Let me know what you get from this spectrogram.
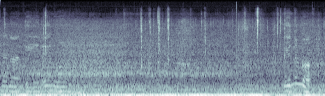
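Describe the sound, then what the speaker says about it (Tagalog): A car stuck in sand on a beach outing spins its wheels, with engine revving and whining rising and falling under background voices and wind. "Maandar yung gulong nila sa unahan, hindi sila makaalis."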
